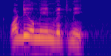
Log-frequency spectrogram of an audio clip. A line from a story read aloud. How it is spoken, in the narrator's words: Sushila Bala said angrily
